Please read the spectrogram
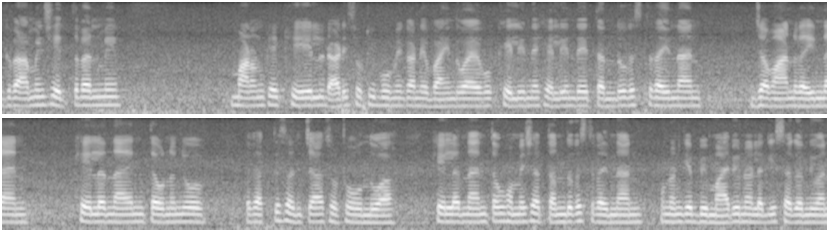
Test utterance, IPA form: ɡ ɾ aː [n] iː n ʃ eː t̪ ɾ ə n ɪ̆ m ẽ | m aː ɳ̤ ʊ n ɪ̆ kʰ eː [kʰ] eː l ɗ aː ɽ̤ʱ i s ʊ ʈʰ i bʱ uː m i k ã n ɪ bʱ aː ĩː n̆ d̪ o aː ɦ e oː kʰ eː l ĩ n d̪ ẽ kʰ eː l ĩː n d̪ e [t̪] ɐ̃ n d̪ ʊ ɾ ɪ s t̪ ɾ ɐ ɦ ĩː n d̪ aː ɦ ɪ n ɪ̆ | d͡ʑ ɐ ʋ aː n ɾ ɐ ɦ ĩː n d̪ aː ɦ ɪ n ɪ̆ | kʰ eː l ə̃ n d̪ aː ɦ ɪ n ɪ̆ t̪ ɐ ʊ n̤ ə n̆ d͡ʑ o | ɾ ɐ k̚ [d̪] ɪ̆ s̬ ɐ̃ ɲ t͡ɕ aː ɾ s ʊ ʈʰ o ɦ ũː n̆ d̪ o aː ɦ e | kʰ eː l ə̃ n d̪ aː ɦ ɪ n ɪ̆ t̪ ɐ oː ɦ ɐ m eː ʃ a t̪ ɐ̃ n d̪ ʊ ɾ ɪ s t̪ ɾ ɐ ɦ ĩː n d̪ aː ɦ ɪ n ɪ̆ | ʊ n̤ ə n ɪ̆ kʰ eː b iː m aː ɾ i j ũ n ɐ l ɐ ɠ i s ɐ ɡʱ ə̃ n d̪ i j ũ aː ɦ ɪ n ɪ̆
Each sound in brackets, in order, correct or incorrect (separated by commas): incorrect, correct, correct, incorrect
